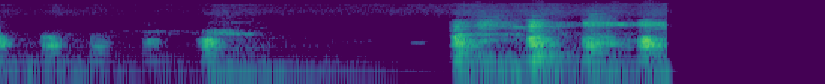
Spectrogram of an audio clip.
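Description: A chicken clucks in a short series of close, separate calls, with a brief pause, then a denser burst of clucking before silence.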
